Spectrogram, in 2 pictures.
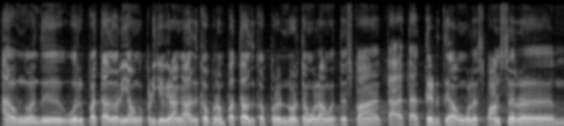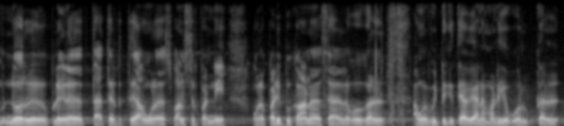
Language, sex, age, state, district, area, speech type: Tamil, male, 30-45, Tamil Nadu, Thanjavur, rural, spontaneous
